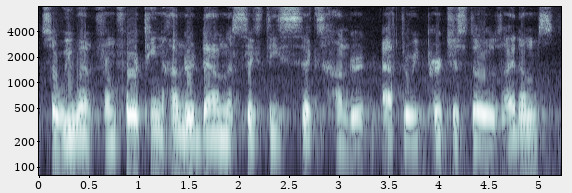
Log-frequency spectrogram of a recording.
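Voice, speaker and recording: A man's voice: fairly low pitch, fairly even intonation, a little slow, dark tone, breathy edge, rough recording. A man giving casual, rambling commentary over a hunting video game, often restarting his words. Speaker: gaming channel host.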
